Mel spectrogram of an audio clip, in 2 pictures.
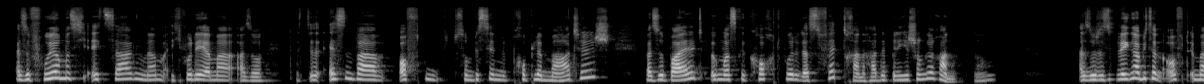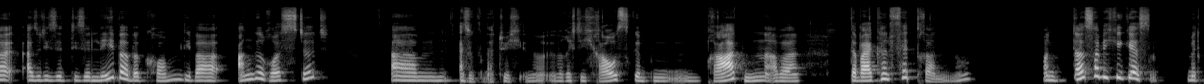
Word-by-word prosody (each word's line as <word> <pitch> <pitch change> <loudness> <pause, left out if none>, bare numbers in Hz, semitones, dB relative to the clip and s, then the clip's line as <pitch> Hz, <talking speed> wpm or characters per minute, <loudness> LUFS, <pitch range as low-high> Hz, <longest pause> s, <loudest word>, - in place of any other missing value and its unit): also, 215 +3 +1
früher 280 +6 +3
muss 280 -1 0
ich - - -14
echt 240 0 +1
sagen, 245 +1 0
ne, 215 +1 -4
ich 200 +3 -14
wurde 230 0 +3
ja 200 - +5
immer 200 0 -2
also, 175 -1 -4 0.3
das 180 -1 -21
das 205 +1 -3
Essen 250 +1 0
war 215 -2 +3
oft 230 - +1
'n 225 -1 -6
so 220 - -6
'n - - -5
bisschen 220 -3 -3
problematisch, 225 - -2 0.3
weil 195 - +1
sobald 215 +7 +4
irgendwas 225 +1 +1
gekocht 240 +3 -5
wurde, 235 -2 +2
das 180 -1 -1
Fett 305 +1 -4
dran 170 - -4
hatte, 180 +4 -3
bin 200 +1 -5
ich 205 - -1
ja - - 0
schon 235 +2 -2
gerannt, 240 - 0
ne? 185 +6 -12 0.8
Also, 205 +2 +2
deswegen 230 +5 +2
habe 275 - +6
ich - - -8
dann 275 - +2
oft 215 +4 -3
immer, 215 -2 +2
also, 190 0 -1
diese 190 -1 -3
diese 180 0 -5
Leber 235 - +3
bekommen, 180 +3 -3
die 195 -4 -6
war 175 0 0
angeröstet, 245 - 0 0.6
ähm 180 -2 0
also, 155 -5 -3
natürlich, 150 -3 -9
ne, 155 +1 -9
richtig 165 -2 -7
rausge 175 +4 +2
hm, 165 - -7
hm, 160 0 -9
braten, 165 +2 +6
aber 155 -1 -1 0.5
da 185 - +4
war 175 - +10
ja - - +7
kein 250 +5 +2
Fett 320 +3 -1
dran, - - -6
ne? 230 +5 -8 0.7
Und 185 -1 -3
das 270 +10 +6
habe 370 -4 +6
ich 325 - -1
gegessen 285 - +2 0.2
mit 195 -1 -5
205 Hz, 185 wpm, -23 LUFS, 180-240 Hz, 0.8 s, war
